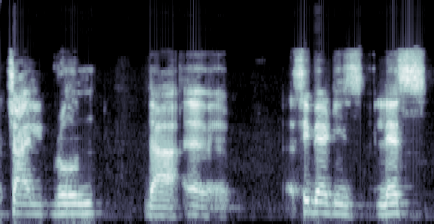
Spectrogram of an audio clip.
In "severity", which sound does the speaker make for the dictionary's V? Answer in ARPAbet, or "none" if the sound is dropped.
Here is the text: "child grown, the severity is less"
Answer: B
